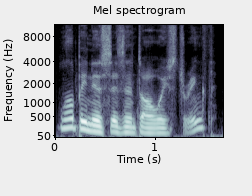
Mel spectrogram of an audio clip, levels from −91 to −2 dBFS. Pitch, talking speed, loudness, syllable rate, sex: 145 Hz, 145 wpm, -17 LUFS, 4.6 syllables/s, male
